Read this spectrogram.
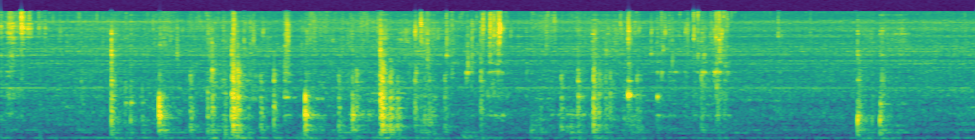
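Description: A spatula stirs and squelches through thick curry, scraping a metal pot.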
